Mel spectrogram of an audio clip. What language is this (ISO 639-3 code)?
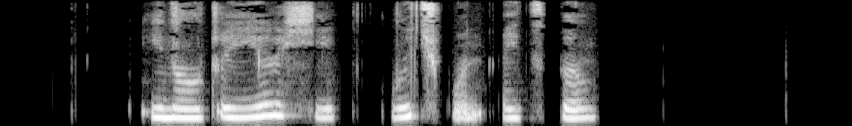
abk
